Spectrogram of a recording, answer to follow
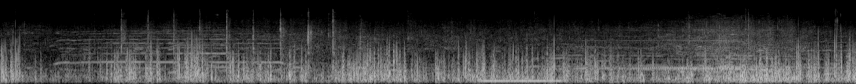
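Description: Wind on the microphone aboard a sailboat, with people's voices calling out across the water. A brief low steady tone sounds about five seconds in.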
